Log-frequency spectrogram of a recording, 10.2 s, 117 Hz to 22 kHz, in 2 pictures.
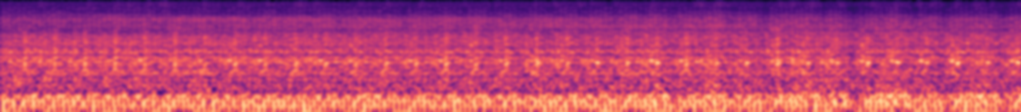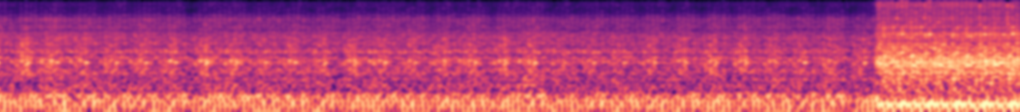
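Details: Cold start of a 2nd-gen Cummins diesel truck at -9°F, unstarted for a few days; clatter settles to a steady, even idle of about three beats a second while warming, thermostat not yet open. Normal cold idle.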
